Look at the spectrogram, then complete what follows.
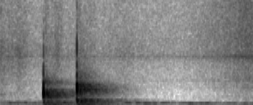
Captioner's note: knocks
